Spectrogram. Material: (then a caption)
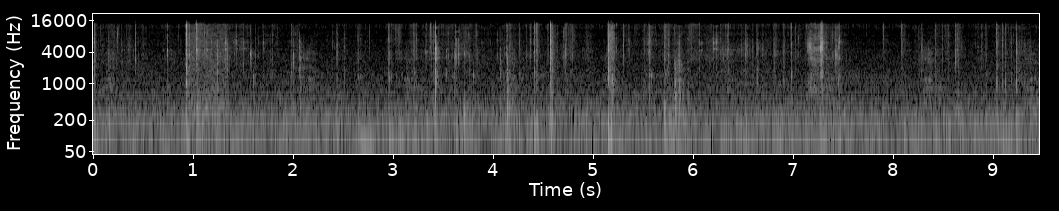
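Soap. A blade scrapes and shaves a solid, creamy white bar of soap held in the hand, with bits of dark coating still on it. Quiet, dry, bright scraping and crisp crackly shaving strokes come in irregular bursts, each ending sharply with no ring.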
